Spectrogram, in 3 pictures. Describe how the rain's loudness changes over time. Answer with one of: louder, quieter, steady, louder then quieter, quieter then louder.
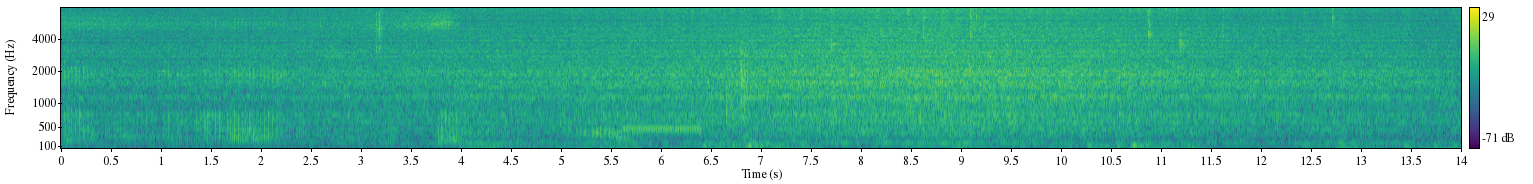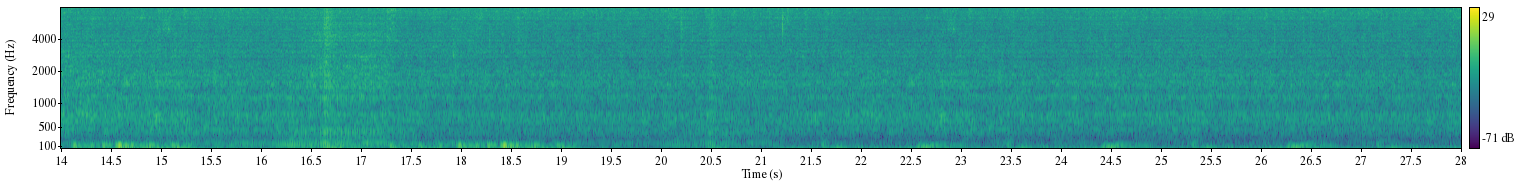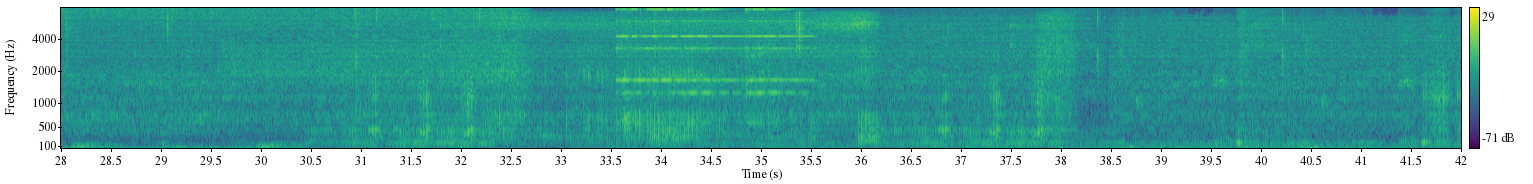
quieter.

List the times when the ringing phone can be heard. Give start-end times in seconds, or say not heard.
5.6-7.0, 33.5-35.5.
